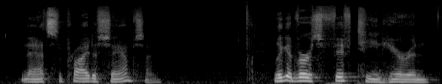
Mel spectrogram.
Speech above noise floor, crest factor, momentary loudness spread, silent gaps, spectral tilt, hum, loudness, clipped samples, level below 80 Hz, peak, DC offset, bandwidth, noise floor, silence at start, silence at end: 37 dB; 18 dB; 9 LU; none; -5 dB/octave; none; -29 LUFS; under 0.1%; -62 dBFS; -12 dBFS; under 0.1%; 17.5 kHz; -66 dBFS; 0.2 s; 0.15 s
